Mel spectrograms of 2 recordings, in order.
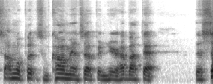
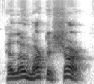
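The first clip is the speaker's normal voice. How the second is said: ordinary delivery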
